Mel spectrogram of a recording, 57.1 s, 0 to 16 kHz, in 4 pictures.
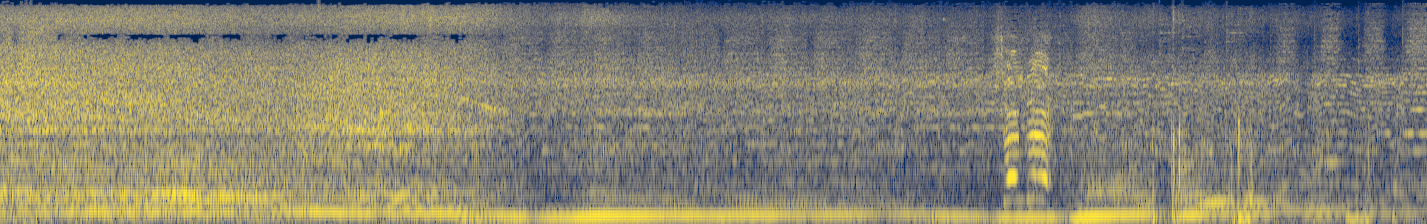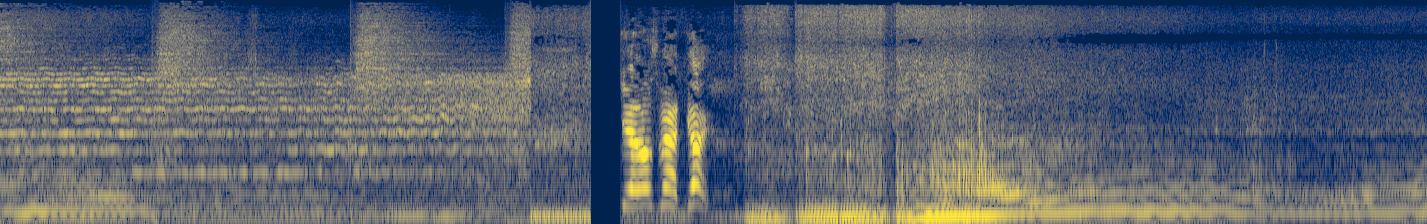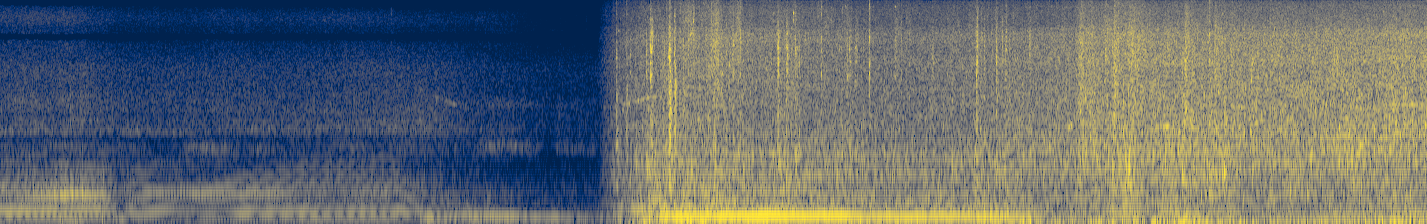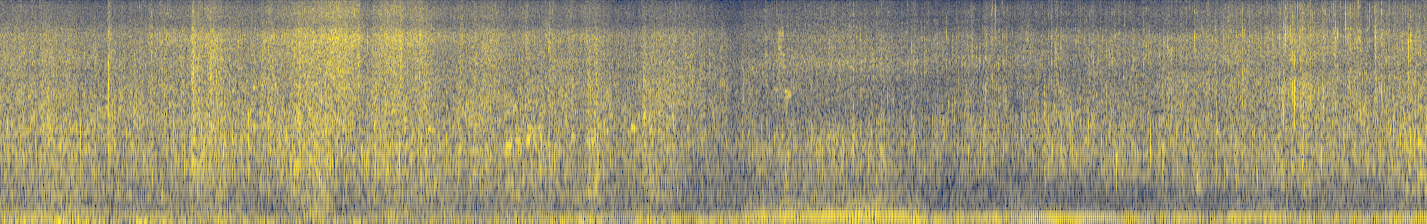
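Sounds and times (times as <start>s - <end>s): vehicle engine revving: 0.0s - 20.2s, 21.4s - 57.0s
tyre noise on dirt track: 34.5s - 57.0s
rattling: 34.6s - 57.0s.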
